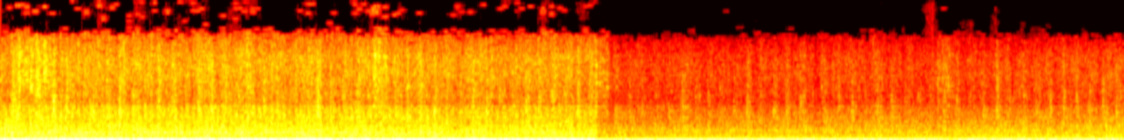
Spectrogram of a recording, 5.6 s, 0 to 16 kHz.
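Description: A Fortschritt E512 combine harvester in a modded farming game runs with a steady, low droning engine hum and a strong tonal rumble, sounding old and rickety; the engine note drops suddenly partway through.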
